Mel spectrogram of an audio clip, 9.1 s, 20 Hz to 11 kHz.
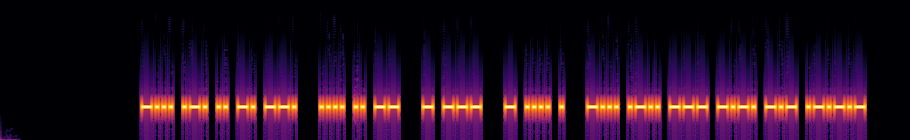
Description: Morse code, heard as a keyed tone, about 34 wpm, 700 Hz. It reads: BRING HIM TO THE BLOCK.
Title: Sentences from Top 1600 Words 35wpm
